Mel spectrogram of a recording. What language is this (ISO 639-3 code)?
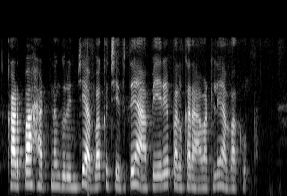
tel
